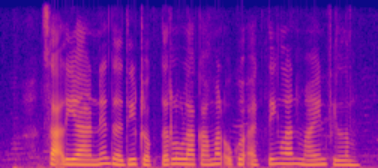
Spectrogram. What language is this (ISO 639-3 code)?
jav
